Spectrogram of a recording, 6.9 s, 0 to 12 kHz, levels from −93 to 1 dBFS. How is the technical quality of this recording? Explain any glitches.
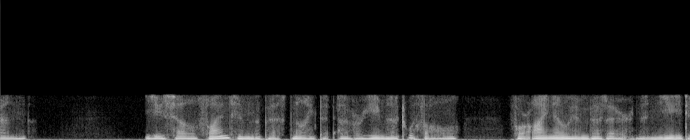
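No glitches or faults turn up anywhere in the recording. The speech is carried by G.711 telephone coding, so nothing above about 3.8 kHz comes through, and any quantisation noise riding under the voice is faint at most.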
